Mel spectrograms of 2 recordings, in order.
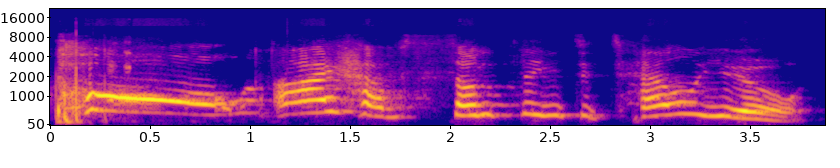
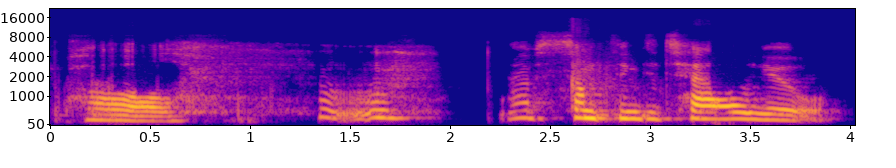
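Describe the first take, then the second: First: It sounds excited, like good news. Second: It sounds ominous, like bad news.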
